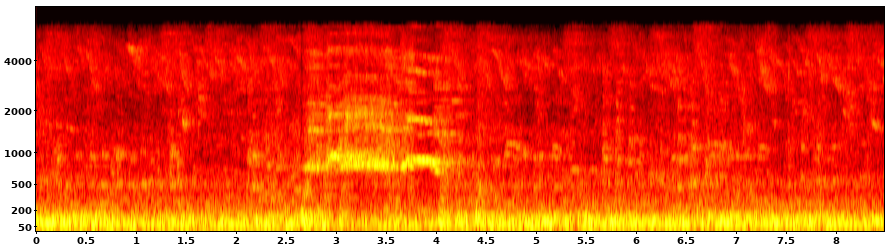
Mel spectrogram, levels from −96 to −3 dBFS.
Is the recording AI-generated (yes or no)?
no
